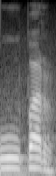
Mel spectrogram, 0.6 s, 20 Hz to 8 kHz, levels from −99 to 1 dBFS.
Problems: none marked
